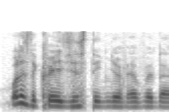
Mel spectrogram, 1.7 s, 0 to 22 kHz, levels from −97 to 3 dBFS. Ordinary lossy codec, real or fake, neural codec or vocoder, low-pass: none; real; none; none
